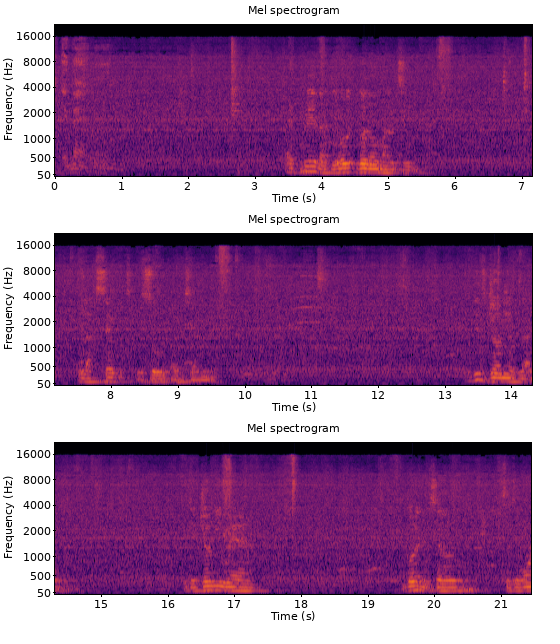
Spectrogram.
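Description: A man speaks calmly into a microphone in short bursts with pauses.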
